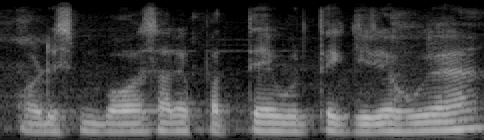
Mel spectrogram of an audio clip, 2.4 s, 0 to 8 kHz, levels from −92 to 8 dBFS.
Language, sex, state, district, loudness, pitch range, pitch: Hindi, male, Bihar, Sitamarhi, -27 LUFS, 120-130 Hz, 125 Hz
